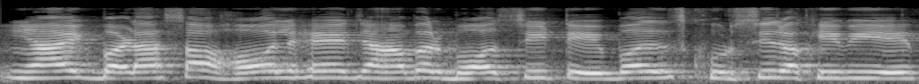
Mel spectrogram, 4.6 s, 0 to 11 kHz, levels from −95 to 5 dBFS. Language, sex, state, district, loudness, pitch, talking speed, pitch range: Hindi, female, Maharashtra, Mumbai Suburban, -14 LUFS, 250 Hz, 195 wpm, 240-260 Hz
